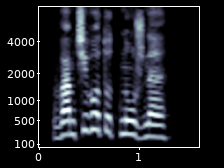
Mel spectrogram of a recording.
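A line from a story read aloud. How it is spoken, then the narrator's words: Barked harshly. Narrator (Russian): рявкнула она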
